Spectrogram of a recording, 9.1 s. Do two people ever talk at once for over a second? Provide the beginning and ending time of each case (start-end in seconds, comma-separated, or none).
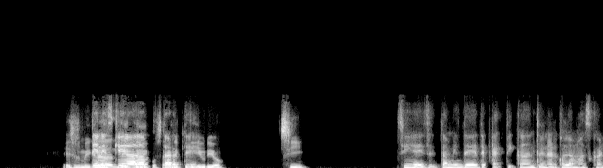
1.4-3.1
